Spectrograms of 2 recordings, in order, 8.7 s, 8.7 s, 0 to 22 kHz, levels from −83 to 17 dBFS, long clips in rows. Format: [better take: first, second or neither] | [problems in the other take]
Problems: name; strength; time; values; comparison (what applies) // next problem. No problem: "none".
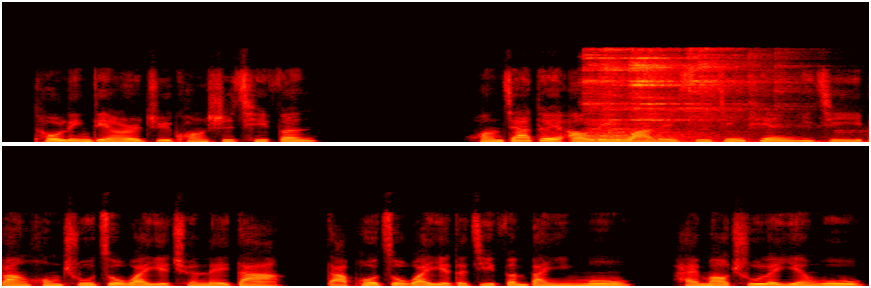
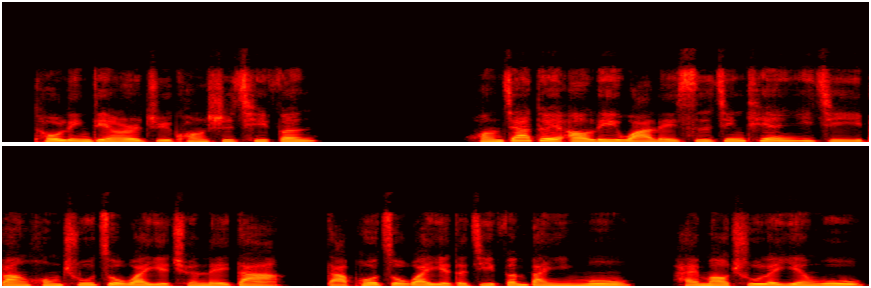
second | jangling keys; loud; from 3 to 4.5 s; peak 4 dB above the speech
